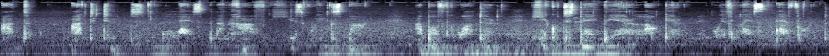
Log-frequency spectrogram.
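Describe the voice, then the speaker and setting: The whispering comes at a very slow pace, broken by long, frequent pauses. Background noise can be noticed throughout. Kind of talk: ASMR story narration, audiobook-style reading. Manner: soft-spoken, relaxing.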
